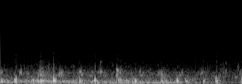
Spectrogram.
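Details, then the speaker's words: Heartbeats as heard by a fetus inside the womb: dull, muffled, overlapping thuds, the fetal heart beating about twice as fast as the mother's. "she can also hear the competing thud of heartbeats, her own racing at twice the speed of her mother's, both her constant companions during her time in the womb."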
